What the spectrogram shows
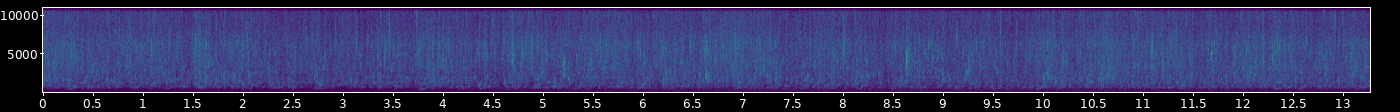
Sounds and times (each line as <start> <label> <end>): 0.0 small fountain 13.2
